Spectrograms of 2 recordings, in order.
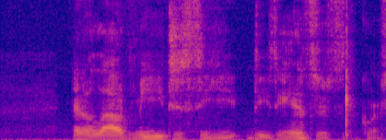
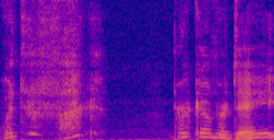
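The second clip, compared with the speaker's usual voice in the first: shocked disbelief; 12 semitones higher than usual. Retold or imitated. Fan learns of unknown holiday.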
